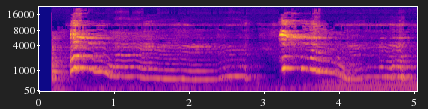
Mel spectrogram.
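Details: Pet dog making funny vocal sounds: two long, drawn-out howling whines, each starting high and sliding slowly downward into a lower, wavering tone, separated by a brief pause.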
